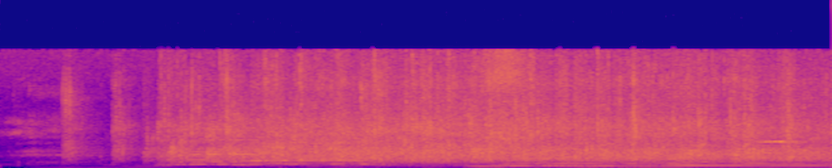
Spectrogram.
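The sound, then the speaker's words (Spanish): A church audience breaks into loud, sustained applause, quickly swelling after a second and holding steady, with faint tonal music or voices sustained underneath the dense clapping. “Dale fuerte ese aplauso porque es nuestro ADN como iglesia, el encuentro.”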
